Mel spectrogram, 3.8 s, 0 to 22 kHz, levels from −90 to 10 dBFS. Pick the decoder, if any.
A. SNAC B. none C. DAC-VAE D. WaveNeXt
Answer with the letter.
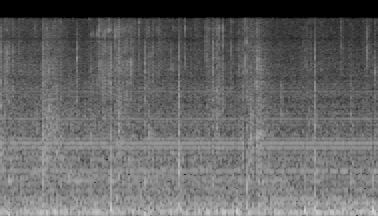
B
